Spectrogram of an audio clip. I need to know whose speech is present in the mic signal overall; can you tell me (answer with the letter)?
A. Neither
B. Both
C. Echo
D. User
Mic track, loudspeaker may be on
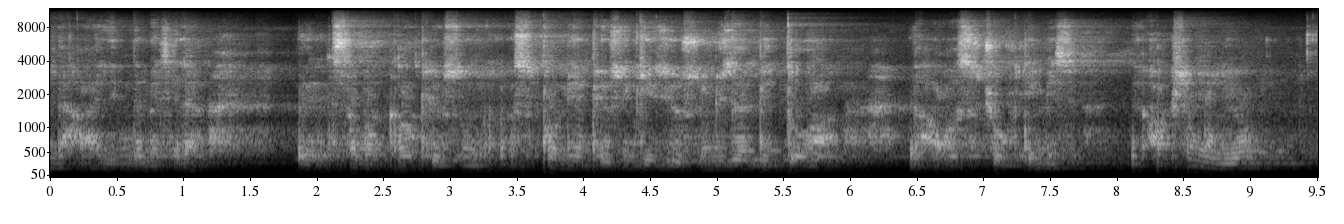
C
